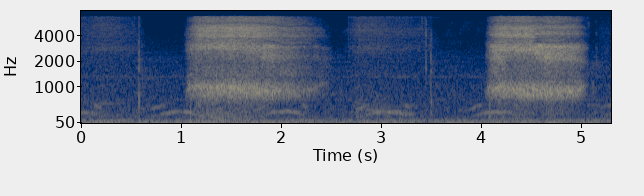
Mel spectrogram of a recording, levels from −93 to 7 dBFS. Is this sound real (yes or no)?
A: yes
